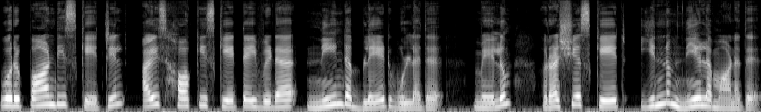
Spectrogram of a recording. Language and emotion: Tamil, neutral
